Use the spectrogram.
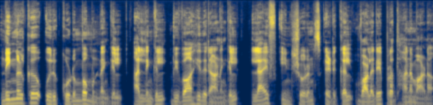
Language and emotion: Malayalam, neutral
